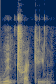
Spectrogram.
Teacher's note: Went trekking, only one T sound. Just hold the first one and release the airflow on trekking.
